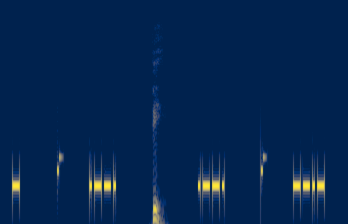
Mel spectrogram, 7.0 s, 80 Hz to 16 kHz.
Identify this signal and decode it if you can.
Morse code, heard as a keyed tone, about 25 wpm, 700 Hz. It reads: T P P Q
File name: Single Character (Letter:Number:Punctuation:Prosign) - Rapid-Fire - 25wpm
